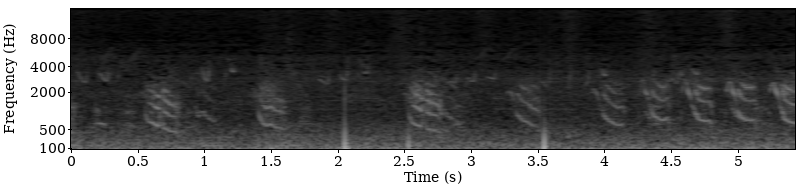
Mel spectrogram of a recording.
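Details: Grey francolin in jungle giving repeated falling, slurred notes in quick bursts, with a few sharp clicks and knocks and a constant low background rumble.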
